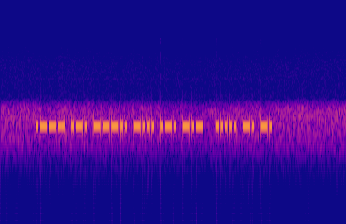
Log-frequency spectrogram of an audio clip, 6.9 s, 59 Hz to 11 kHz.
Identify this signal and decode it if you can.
Morse code, heard as a keyed tone, about 27 wpm, 580 Hz, with radio noise. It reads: JR8BRK 5NN
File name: posts / oct-08-2033z-tx5z-21-008mhz-cw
